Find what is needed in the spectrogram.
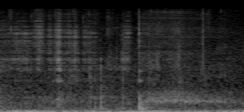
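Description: Faint handling noises: light scratchy rustling, then two soft clicks about a second in.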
